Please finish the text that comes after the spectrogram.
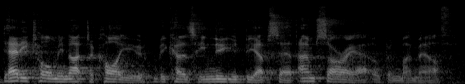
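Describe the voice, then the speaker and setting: A man's voice: medium pitch, expressive, brisk, a bit bright, lightly acted. A man voicing an anxious, flustered woman who stammers and backtracks hesitantly as a character in a told story. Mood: anxious, evasive. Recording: roomy echo, clear background noise.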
